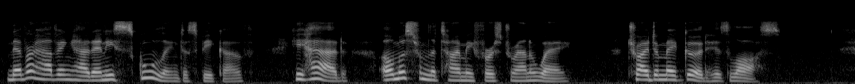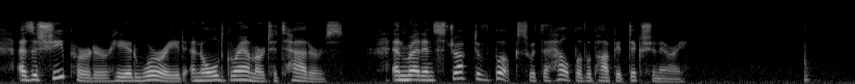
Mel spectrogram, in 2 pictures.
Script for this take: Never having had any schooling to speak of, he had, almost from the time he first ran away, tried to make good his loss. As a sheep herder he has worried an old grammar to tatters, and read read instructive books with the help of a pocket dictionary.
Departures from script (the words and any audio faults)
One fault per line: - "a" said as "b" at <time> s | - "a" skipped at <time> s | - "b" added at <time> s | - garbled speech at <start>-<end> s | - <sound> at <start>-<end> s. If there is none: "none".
- "has" said as "had" at 9.8 s
- "read" skipped at 12.8 s
- thud at 16.6-16.8 s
